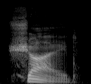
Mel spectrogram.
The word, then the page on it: shied: British English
